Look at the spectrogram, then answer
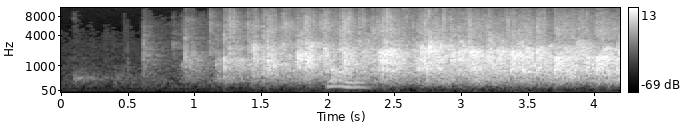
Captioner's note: audience applause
